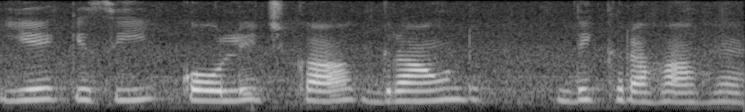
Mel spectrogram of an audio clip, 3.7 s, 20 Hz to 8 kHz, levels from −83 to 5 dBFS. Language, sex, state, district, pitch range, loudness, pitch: Hindi, female, Haryana, Rohtak, 225-255 Hz, -18 LUFS, 240 Hz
